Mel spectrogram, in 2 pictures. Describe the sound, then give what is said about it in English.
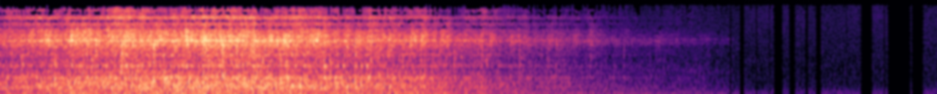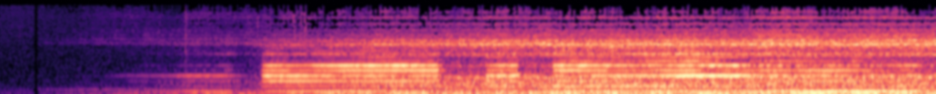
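A passenger train engine rumbles and hisses loudly on the rails, fades almost to silence around the middle, then returns strong with a steady droning tone and rolling mechanical noise. No voices. “Those engines powerful. Not enough to jump across canyons, though.”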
